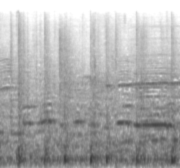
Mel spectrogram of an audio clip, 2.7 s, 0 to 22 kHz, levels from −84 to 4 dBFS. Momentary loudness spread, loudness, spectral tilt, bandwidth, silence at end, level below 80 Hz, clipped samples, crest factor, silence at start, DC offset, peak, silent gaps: 3 LU; -22 LUFS; -5.5 dB/octave; 17 kHz; 0 s; -46 dBFS; under 0.1%; 16 dB; 0 s; under 0.1%; -6 dBFS; none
